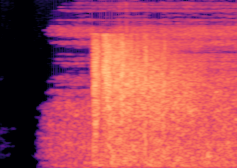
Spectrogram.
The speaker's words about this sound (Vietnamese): Luồng nước khổng lồ từ trên lao thẳng xuống mặt biển, phát ra tiếng nổ mạnh rung trời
